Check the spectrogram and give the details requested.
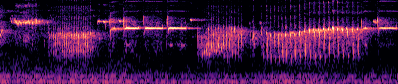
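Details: Black-red rolling canary delivering long song suited for tutoring: buzzy harsh bursts, clear level whistles, and a long rapid rolling trill of evenly repeated notes.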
